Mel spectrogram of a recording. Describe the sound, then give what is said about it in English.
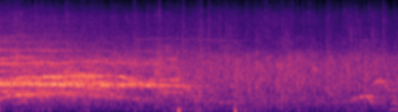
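An audience at a youth church service stands and applauds as a preacher is welcomed onto the platform, a steady dense clapping that eases slightly in loudness midway and then continues. “So would you do me a favor? Would you stand to your feet? Would you put your hands together?”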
